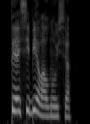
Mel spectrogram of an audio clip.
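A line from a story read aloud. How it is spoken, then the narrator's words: Barking. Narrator (Russian): гаркнула я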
